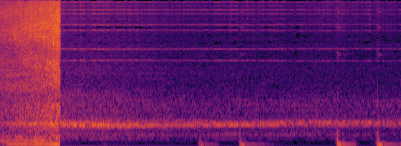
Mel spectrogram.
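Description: A loud swelling whoosh with a low rumble cuts off sharply about half a second in, leaving a steady eerie humming drone. Under the drone, a heartbeat sound effect beats twice, each beat a low double thump (lub-dub), about a second and a half apart.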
